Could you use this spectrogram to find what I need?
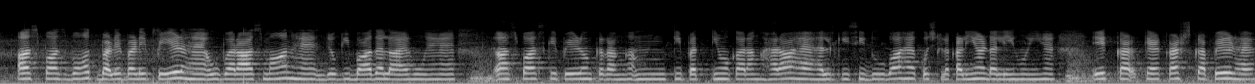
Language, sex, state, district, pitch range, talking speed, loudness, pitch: Hindi, female, Bihar, Gaya, 240-255 Hz, 160 wpm, -20 LUFS, 245 Hz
